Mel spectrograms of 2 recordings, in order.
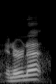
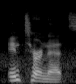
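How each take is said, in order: First: "internet" with the first t dropped; slangy "internet". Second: "Internet" with a crisp first t; proper "Internet". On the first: Streamer showing native slurring, "internet" as innernet. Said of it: "you slang a lot of the words". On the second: Streamer contrasting with slang, fully pronounced "Internet". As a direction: sound every t in "Internet". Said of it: "they are very proper". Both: Shown as a demonstration.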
